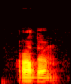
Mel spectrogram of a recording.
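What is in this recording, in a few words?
"родӧм", Komi, male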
